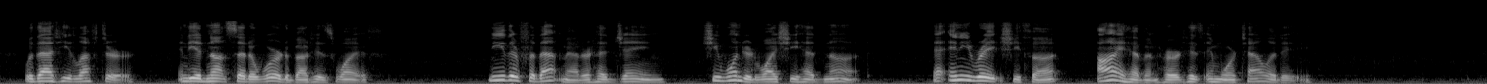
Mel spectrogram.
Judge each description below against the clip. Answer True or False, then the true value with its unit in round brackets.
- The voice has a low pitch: True (120 Hz)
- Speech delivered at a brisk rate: False (160 wpm)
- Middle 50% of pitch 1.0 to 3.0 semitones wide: False (4.7 semitones)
